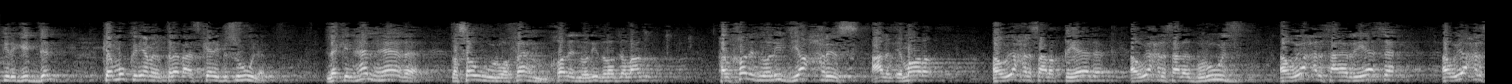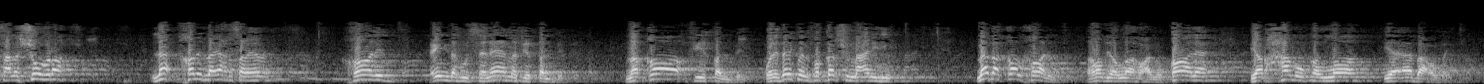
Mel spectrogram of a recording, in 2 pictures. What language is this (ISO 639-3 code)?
ara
